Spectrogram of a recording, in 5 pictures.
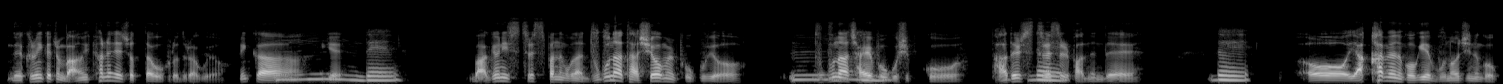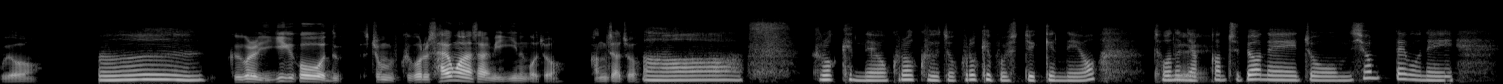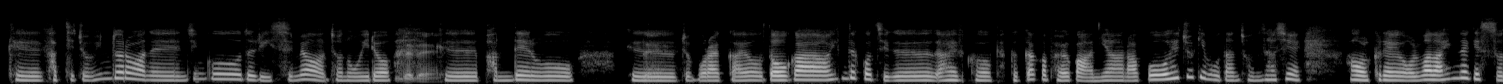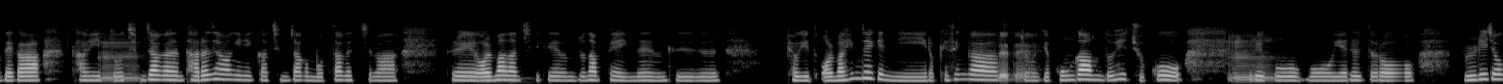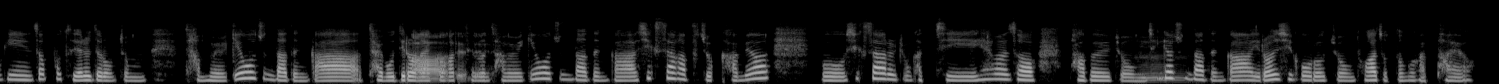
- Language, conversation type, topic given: Korean, unstructured, 시험 스트레스가 학생들의 정신 건강에 큰 영향을 미칠까요?
- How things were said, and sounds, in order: static; other background noise; distorted speech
